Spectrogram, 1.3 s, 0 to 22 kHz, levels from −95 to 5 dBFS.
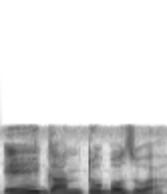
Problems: constant background noise, background conversations at intervals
